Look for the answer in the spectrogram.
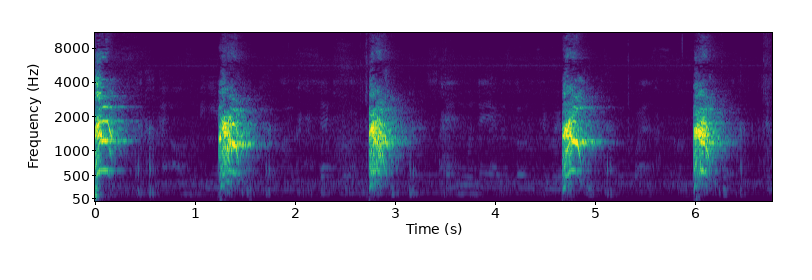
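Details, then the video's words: Sneezing from a 13-year-old Yorkshire terrier during a play-fight with a pit bull. Five abrupt, breathy bursts at uneven gaps of one to two seconds, with light rustling between them. "Yorkshire terrier attacking pit bull and sneezing"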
